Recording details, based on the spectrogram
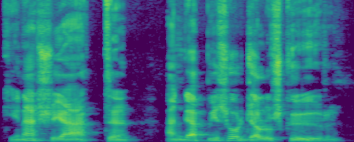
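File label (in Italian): "gatto", Manfredonia dialect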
